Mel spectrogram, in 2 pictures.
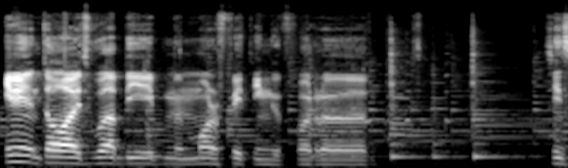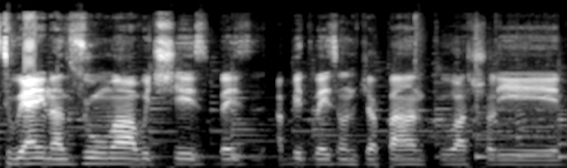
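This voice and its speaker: A male streamer with a mid-range voice talks casually over his gameplay. His delivery is halting and hesitant, and game music plays clearly behind him. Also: mid-range voice, flat delivery, pushed and bright. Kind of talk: casual live commentary on gameplay. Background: video game music.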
